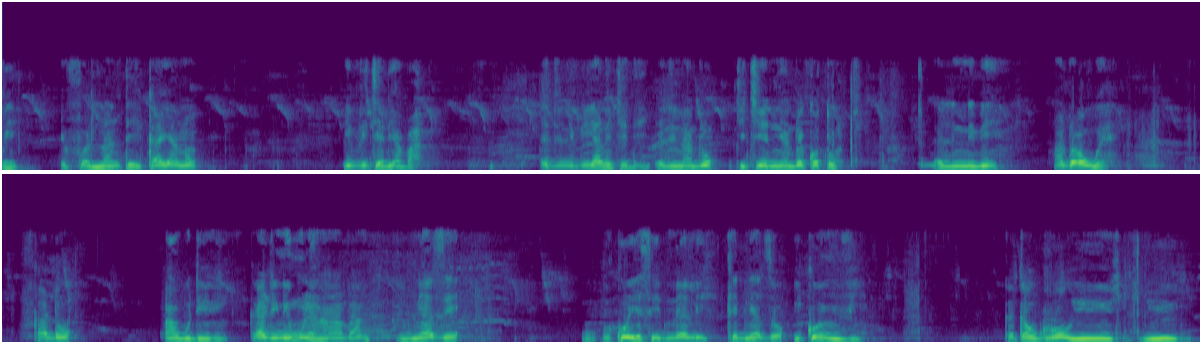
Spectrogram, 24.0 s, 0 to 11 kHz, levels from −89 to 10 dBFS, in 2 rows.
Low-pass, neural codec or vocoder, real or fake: 7.2 kHz; none; real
